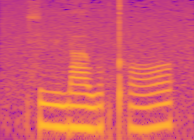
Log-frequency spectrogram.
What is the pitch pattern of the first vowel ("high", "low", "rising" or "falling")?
low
